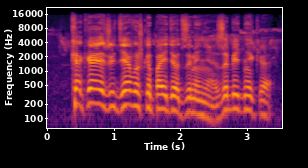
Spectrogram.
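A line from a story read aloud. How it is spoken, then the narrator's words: Sighing young man. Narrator (Russian): вздохнул парень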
